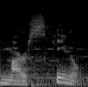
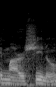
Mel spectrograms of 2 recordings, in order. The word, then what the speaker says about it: maraschino: do you pronounce this maraschino so the proper pronunciation in italy is actually maraschino yeah yeah but we tend to say maraschino but in trinidad so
